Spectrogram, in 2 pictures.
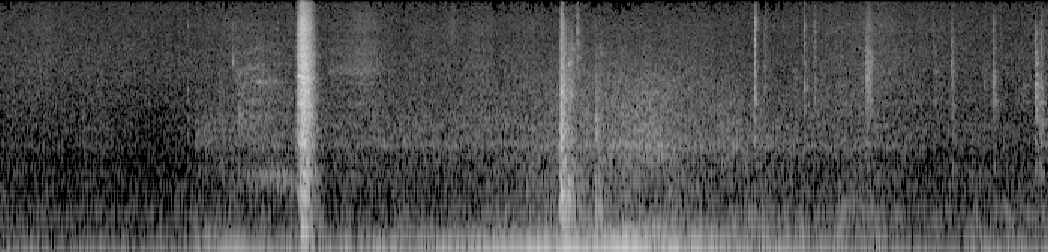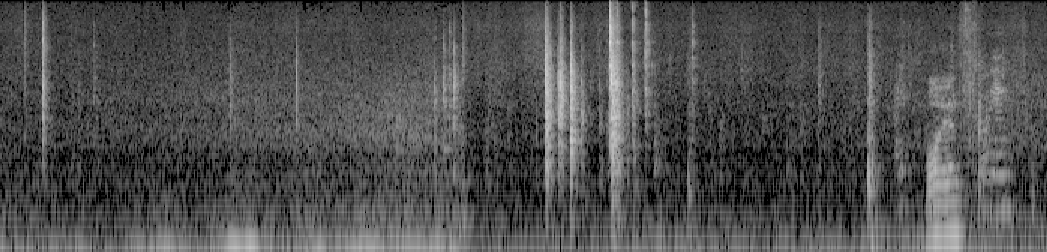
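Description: Sharp clicks and metal knocks of a hand tool and bicycle parts while a Shimano XT rear derailleur is fitted to a bike in a workstand, a few scattered ones and a quick cluster near the end, over a low rumble.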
